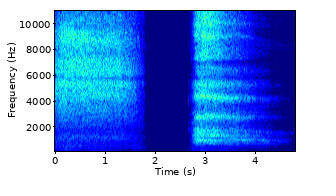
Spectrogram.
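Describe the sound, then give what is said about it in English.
A deep breath: two long, breathy rushes of air separated by a brief silence, one drawn in and one let out. The sound is soft, steady and alone, with no speech. “Wherever you are, whoever you are, however you are, take a deep breath.”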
